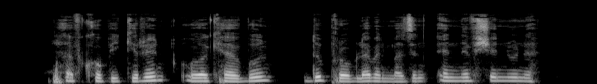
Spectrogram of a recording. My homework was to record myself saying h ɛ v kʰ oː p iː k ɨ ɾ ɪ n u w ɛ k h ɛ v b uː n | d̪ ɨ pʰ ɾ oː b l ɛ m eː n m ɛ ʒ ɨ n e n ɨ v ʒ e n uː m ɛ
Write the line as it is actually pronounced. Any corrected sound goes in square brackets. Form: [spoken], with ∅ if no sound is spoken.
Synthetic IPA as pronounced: h ɛ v kʰ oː p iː k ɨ ɾ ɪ n u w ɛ k h ɛ v b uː n | d̪ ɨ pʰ ɾ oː b l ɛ m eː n m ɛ [z] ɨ n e n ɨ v [ʃ] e n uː [n] ɛ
